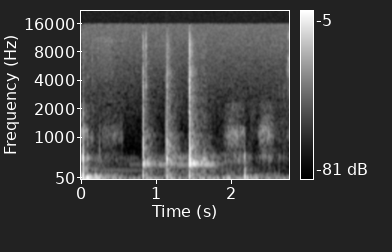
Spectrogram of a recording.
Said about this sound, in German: Er klopft erst an die Küchentür.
